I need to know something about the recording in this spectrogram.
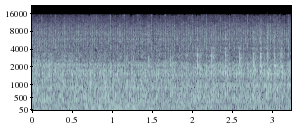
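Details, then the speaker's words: BMW X5 E70 M57 diesel at idle, heard at the open oil filler: a light even knock about three per second from the floating camshaft-driven vacuum pump coupling, which is normal and not a fault. "насколько как вокруг это нормальная работа привода слова и привода вакуумного на фото он должен включать потому что он плавают"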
